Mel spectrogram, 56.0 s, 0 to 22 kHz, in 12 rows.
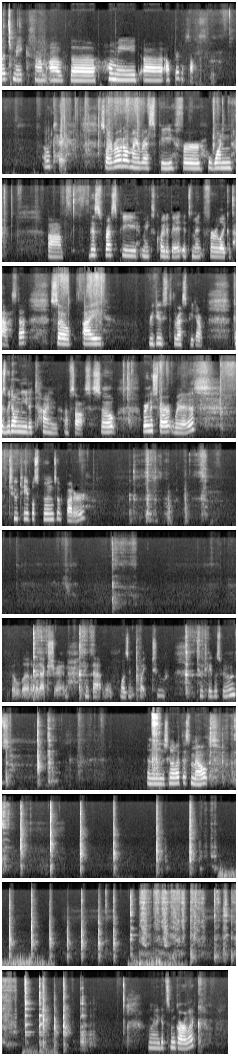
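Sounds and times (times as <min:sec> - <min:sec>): low rumbling: 0:46.4 - 0:47.8, 0:51.9 - 0:52.6
utensil scraping butter: 0:49.4 - 0:51.9.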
